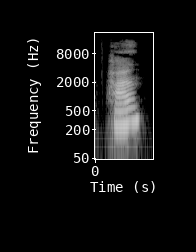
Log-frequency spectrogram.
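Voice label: "han", Mandarin Chinese, second tone; pinyin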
